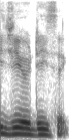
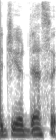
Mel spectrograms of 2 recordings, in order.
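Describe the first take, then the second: First: Stressed DEE in "geodesic"; "geodesic" with long ee. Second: Stressed DEZ in "geodesic"; "geodesic" with short e. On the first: Host keeping his usual version, "geodesic" said geo-DEE-zick. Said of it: "that's what I've always said". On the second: Co-host choosing his own version, "geodesic" said geo-DEZ-ick. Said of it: "I'm gonna say geodesic". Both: Shown as a demonstration.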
